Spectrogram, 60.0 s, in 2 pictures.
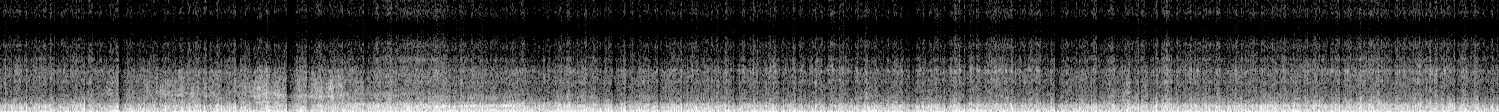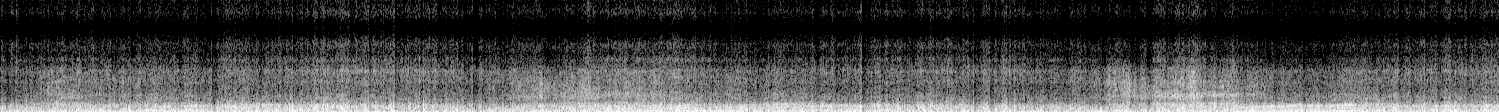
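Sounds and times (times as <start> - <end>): car engine revving: 0.0 - 59.9
road noise: 0.0 - 59.9
wind noise: 0.0 - 59.9.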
